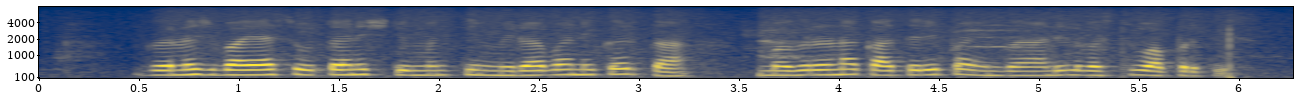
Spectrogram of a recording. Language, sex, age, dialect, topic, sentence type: Marathi, female, 18-24, Northern Konkan, agriculture, statement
